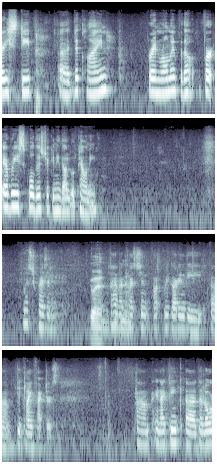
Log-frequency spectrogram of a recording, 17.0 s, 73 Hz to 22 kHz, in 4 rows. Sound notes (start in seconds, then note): 8.3 snorts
